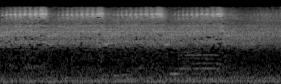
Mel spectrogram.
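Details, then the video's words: Loud cicada (tonggeret) on a morning at Gunung Geulis, Bogor, West Java, near a parking area; shrill high buzz in quick rhythmic throbs, with three bursts each about half a second long. "Santuy Pagi Ditemani Suara Tonggeret"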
